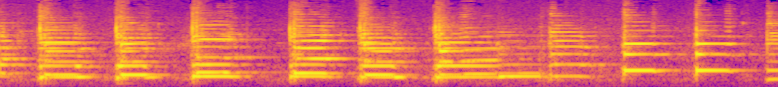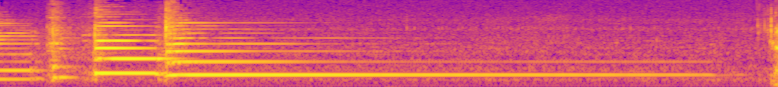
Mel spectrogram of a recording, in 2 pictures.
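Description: A plucked mandolin picks a quick riff of bright single notes, then lets the final note ring out and slowly fade, close and clear.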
